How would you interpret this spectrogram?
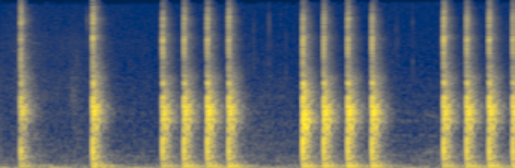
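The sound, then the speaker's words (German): Crisp knocking in a steady rhythm: two separate knocks, then quick bursts of four, five and four raps, like a woodpecker pecking. No voices. “Wer klopft da? Ein Specht?”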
